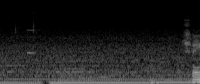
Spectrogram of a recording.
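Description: Low steady hum with no other clear event, and a spoken word right at the end.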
